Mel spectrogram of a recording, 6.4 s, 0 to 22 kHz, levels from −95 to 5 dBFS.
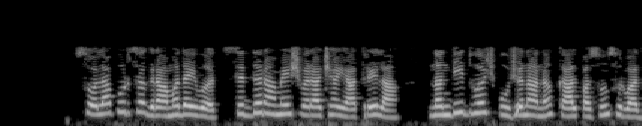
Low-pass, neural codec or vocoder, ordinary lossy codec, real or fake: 5.4 kHz; none; none; real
